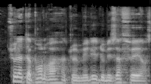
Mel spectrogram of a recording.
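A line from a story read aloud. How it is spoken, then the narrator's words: Unrepentant exclamation. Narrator (French): s'écria Nigel, sans témoigner le moindre regret de sa sauvagerie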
